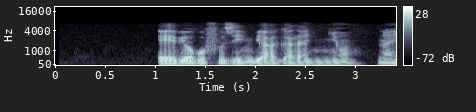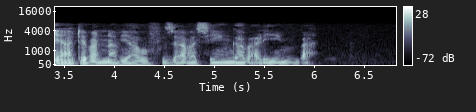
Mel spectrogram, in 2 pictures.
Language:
Ganda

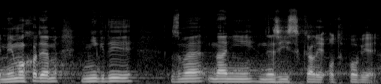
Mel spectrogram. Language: Czech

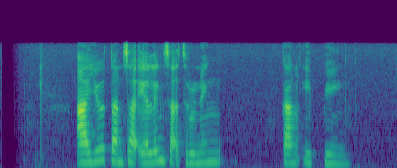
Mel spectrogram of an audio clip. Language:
Javanese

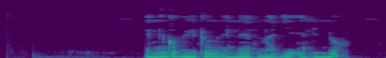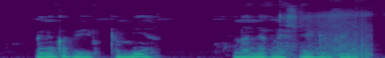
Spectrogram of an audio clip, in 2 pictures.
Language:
Masai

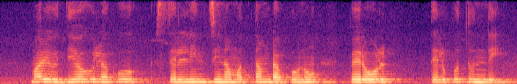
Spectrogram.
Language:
Telugu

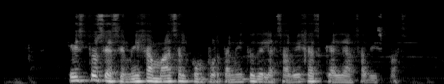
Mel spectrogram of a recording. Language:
Spanish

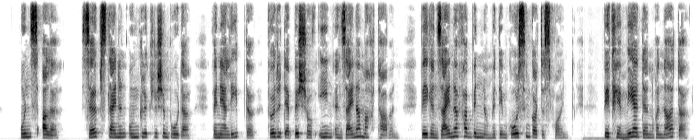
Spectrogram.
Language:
German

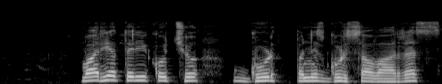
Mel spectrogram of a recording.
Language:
Kashmiri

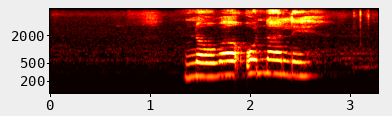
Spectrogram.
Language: Northern Sotho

